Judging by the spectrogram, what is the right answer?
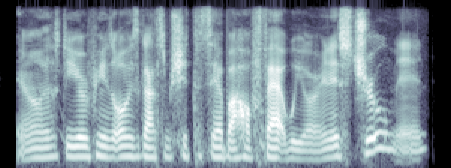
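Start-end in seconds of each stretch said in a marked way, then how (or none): none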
